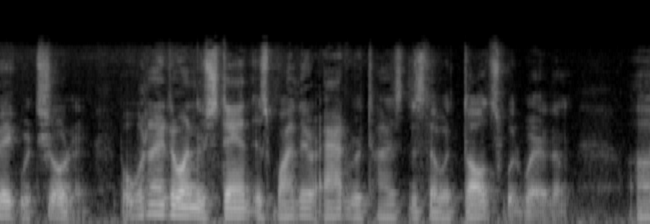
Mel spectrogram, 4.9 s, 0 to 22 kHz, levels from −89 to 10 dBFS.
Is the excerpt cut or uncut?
uncut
